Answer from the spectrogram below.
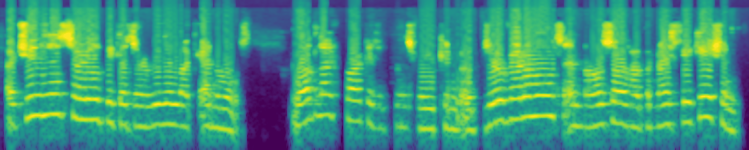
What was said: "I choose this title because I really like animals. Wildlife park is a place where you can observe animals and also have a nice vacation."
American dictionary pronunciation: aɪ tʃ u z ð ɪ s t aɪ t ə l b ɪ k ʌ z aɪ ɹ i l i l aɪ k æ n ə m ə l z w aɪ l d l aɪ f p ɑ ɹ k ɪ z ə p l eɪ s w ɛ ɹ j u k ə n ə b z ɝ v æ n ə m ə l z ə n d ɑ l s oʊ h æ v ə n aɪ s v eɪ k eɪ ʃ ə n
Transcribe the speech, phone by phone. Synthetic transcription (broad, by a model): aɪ tʃ u z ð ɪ s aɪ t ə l b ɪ k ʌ z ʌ ɹ i l i l aɪ k æ n ə m ə l z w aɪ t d l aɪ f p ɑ ɹ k ɪ z ə p l eɪ s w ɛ ɹ j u k ə n ə b z ɝ v æ n ə m ə l z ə n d ɑ l s oʊ h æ v ə n aɪ s v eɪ k eɪ ʃ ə n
